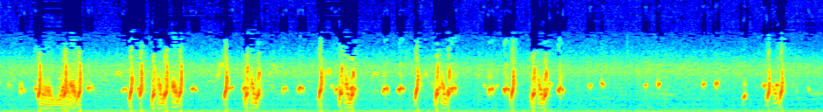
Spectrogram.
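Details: Female common quail at morning, giving rapid rasping bursts in twos and threes, roughly one per second. Small high-pitched peeps are scattered between them, and the background stays quiet.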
